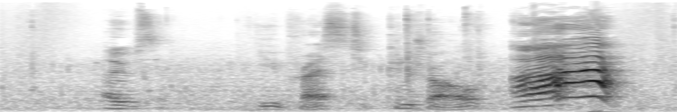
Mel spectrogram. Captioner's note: calmly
